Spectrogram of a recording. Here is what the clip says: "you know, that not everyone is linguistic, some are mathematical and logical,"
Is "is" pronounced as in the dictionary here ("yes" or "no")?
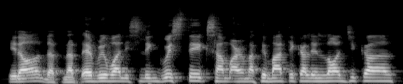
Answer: no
